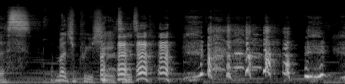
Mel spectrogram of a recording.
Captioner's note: laugh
